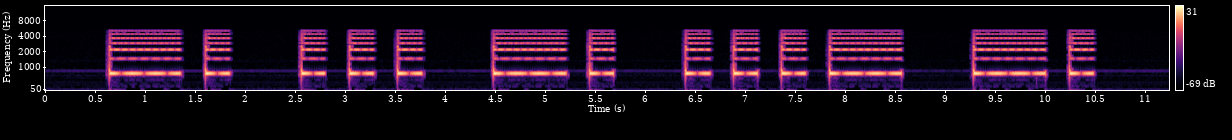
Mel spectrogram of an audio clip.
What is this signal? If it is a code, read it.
Morse code, heard as a keyed tone, about 5 wpm, 3700 Hz, with noise. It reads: NSNVN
